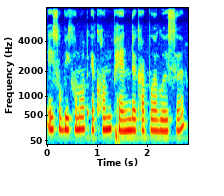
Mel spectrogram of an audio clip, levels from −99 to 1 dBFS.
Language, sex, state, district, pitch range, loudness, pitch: Assamese, female, Assam, Kamrup Metropolitan, 205-225 Hz, -14 LUFS, 210 Hz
